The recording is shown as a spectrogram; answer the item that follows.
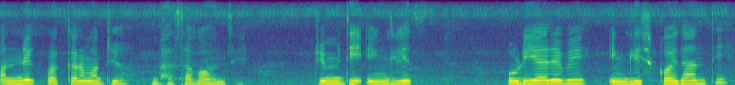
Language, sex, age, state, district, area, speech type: Odia, female, 18-30, Odisha, Koraput, urban, spontaneous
